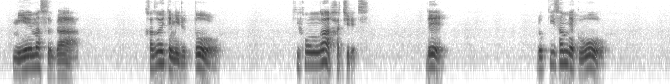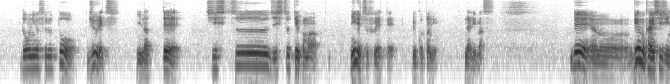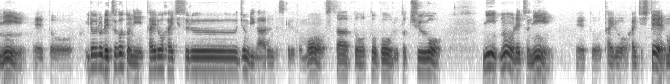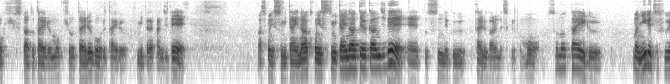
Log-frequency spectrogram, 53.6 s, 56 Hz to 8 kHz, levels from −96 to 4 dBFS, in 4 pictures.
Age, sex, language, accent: 40-59, male, Japanese, native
